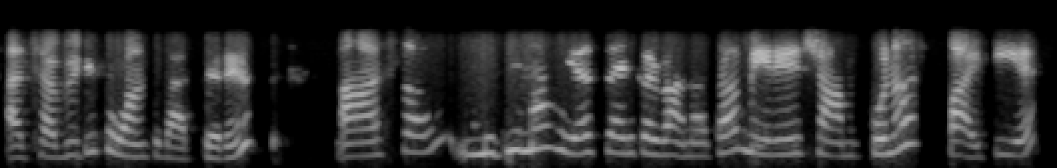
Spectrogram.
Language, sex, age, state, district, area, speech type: Hindi, female, 18-30, Madhya Pradesh, Jabalpur, urban, conversation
